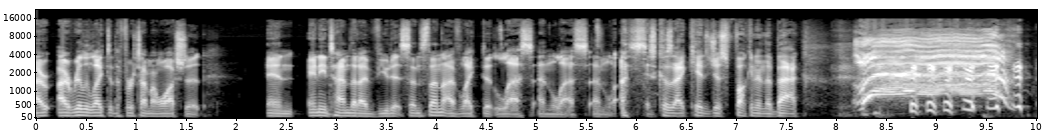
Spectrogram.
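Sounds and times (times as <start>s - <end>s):
speech: 0.0s - 10.0s
person mimicking a child's shrill sustained scream: 8.2s - 9.8s.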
